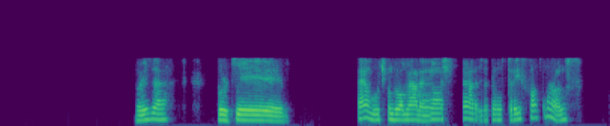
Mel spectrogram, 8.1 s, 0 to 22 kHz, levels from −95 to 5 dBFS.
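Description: From 5.66 to 6.77 s, the speech breaks up with repeated packet loss, giving a robotic sound. More than a dozen short holes follow one another, the longest about 98 ms. Each hole is patched by stretching the last bit of sound forward. Roughly half of the span ends up concealed. The speech turns choppy, with pieces missing. All of it sits within a band that stops at 4 kHz, which fits a G.711 call codec.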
